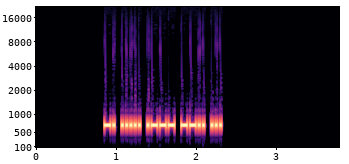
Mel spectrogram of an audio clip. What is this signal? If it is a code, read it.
Morse code, heard as a keyed tone, about 43 wpm, 700 Hz. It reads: N5JZS
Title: USA Call Signs - 5 Characters - Repeated 2x - 45wpm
